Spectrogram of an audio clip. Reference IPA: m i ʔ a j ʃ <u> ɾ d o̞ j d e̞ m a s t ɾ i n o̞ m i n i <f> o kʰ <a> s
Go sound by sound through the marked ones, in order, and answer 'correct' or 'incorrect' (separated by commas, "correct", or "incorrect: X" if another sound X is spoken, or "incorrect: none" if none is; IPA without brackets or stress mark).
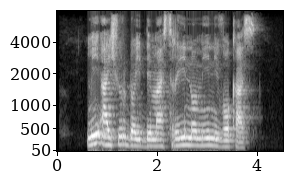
correct, incorrect: v, correct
